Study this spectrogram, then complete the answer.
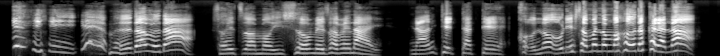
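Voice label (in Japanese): サンプルボイス, 小悪魔マスコット (ハチャメチャ)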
